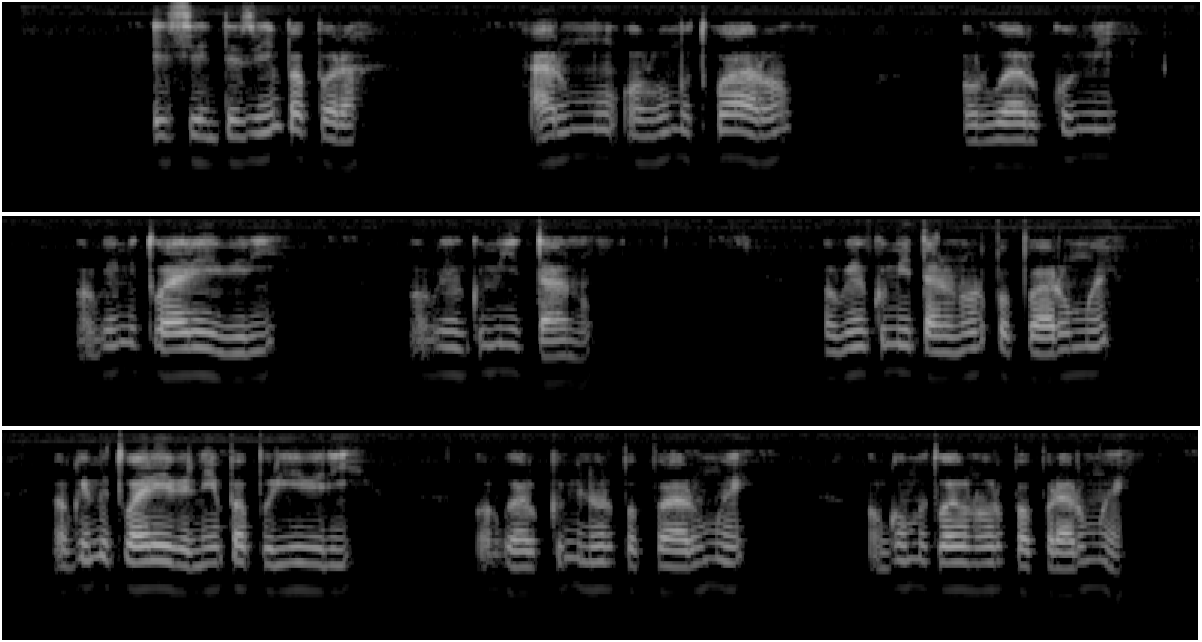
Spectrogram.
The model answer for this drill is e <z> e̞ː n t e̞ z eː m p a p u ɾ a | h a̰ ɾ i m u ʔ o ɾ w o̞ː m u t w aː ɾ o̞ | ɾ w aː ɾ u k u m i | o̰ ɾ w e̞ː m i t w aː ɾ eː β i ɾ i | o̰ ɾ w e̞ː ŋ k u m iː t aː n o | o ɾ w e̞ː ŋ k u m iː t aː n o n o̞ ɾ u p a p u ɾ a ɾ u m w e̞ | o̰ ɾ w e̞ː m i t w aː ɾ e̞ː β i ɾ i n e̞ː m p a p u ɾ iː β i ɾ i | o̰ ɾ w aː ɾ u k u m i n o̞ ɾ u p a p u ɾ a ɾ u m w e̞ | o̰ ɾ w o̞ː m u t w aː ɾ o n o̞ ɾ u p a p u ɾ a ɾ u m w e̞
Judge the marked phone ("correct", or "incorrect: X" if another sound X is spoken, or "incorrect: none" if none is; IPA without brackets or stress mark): incorrect: s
